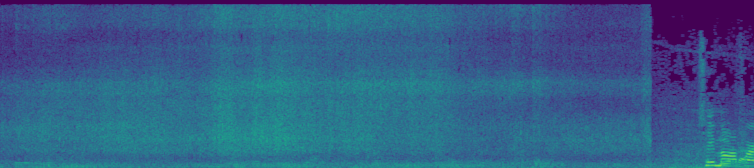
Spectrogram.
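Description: Waves wash onto a beach in a steady rush.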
